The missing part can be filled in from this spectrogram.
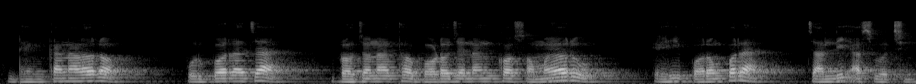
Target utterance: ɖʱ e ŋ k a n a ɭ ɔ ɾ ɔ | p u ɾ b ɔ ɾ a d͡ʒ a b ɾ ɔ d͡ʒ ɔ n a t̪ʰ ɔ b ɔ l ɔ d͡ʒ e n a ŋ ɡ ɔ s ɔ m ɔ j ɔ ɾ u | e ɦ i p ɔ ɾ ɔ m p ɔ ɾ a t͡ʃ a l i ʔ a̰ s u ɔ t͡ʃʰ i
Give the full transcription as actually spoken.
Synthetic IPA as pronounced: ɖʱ e ŋ k a n a ɭ ɔ ɾ ɔ | p u ɾ b ɔ ɾ a d͡ʒ a b ɾ ɔ d͡ʒ ɔ n a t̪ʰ ɔ b ɔ ɽ ɔ d͡ʒ e n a ŋ k ɔ s ɔ m ɔ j ɔ ɾ u | e ɦ i p ɔ ɾ ɔ m p ɔ ɾ a t͡ʃ a l i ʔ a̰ s u ɔ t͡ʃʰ i

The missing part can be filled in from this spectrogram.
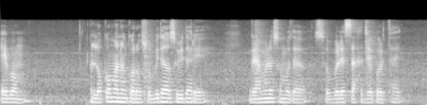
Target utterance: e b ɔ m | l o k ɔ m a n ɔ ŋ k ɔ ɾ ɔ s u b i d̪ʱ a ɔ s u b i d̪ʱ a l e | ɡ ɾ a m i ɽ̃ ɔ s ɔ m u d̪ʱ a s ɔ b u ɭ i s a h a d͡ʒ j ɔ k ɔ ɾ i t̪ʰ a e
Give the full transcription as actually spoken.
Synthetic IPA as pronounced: e b ɔ ŋ | l o k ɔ m a n ɔ ŋ k ɔ ɾ ɔ s u b i d̪ʱ a ɔ s u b i d̪ʱ a ɾ e | ɡ ɾ a m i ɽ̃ ɔ s ɔ m u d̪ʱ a s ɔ b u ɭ e s a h a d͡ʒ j ɔ k ɔ ɾ i t̪ʰ a e

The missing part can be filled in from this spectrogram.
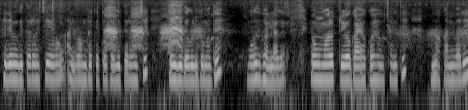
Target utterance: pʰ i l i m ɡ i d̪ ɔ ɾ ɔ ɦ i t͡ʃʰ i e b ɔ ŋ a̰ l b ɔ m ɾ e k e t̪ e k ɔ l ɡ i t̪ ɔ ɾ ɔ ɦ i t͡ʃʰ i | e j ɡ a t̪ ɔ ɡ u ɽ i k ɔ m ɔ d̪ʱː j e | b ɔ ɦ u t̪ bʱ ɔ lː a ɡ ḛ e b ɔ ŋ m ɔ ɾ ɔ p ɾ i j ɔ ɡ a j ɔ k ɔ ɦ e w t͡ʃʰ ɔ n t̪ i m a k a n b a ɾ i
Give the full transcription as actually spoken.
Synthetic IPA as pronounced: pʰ i l i m ɡ i t̪ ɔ ɾ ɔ ɦ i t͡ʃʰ i e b ɔ ŋ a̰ l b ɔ m ɾ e k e t̪ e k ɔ ɡ i t̪ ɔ ɾ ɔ ɦ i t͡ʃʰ i | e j ɡ i t̪ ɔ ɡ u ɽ i k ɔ m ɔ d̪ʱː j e | b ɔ ɦ u t̪ bʱ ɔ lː a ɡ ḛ e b ɔ ŋ m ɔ ɾ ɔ p ɾ i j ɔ ɡ a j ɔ k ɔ ɦ e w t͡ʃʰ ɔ n t̪ i m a k a n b a ɾ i

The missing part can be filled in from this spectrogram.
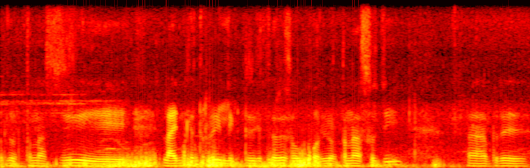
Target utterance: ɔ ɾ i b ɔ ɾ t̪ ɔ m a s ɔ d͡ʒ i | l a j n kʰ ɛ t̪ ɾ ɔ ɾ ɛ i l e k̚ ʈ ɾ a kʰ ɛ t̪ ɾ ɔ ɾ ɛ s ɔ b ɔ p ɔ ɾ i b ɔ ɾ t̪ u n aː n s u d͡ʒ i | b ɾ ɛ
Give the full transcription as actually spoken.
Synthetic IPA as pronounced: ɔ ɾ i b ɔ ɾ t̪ ɔ n a s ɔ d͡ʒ i | l a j n kʰ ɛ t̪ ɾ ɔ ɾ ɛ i l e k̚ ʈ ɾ i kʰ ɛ t̪ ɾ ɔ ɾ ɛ s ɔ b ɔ p ɔ ɾ i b ɔ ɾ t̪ ɔ n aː s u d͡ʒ i | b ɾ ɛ

